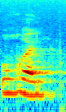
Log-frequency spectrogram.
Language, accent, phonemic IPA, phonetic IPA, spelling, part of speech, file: Armenian, Eastern Armenian, /uʁˈʁel/, [uʁːél], ուղղել, verb, Hy-ուղղել.ogg
- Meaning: 1. to correct, straighten 2. to direct; to turn, aim, level, point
